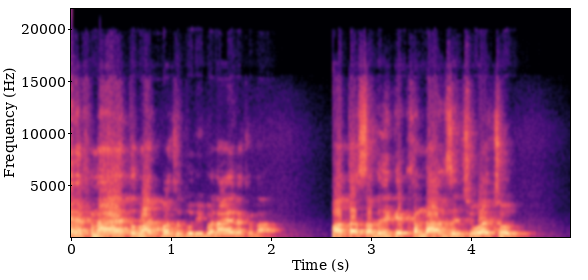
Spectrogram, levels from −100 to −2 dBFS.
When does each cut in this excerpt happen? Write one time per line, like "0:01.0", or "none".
0:02.6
